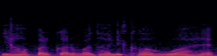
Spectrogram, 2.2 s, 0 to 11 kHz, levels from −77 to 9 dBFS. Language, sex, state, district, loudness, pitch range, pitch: Hindi, female, Chhattisgarh, Kabirdham, -29 LUFS, 185-205 Hz, 200 Hz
